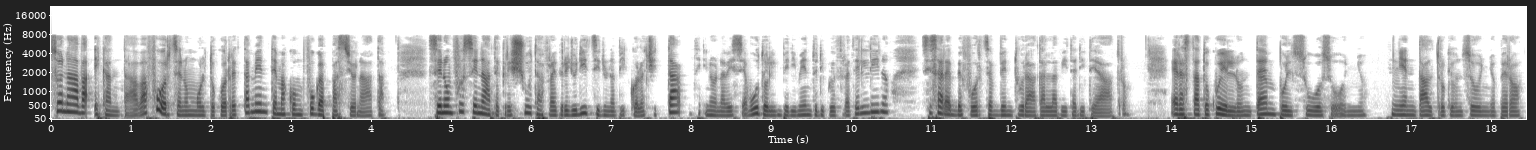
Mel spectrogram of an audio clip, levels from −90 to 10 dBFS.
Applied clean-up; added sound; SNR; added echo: none; none; none; none.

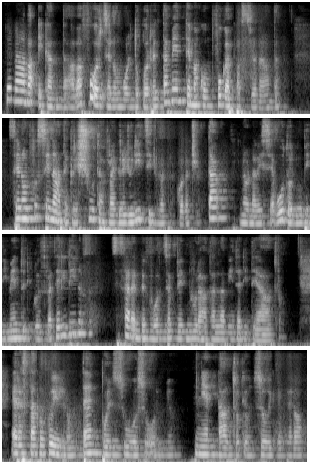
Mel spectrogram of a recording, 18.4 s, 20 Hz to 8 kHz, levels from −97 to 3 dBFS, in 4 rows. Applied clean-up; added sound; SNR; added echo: neural mask model DeepFilterNet 3.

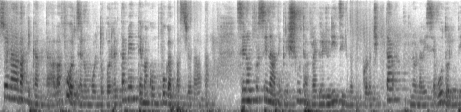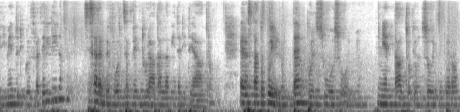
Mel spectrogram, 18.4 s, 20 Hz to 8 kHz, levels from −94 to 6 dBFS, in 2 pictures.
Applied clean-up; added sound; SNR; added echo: neural separator model SepFormer DNS4.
